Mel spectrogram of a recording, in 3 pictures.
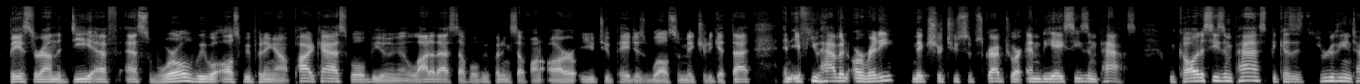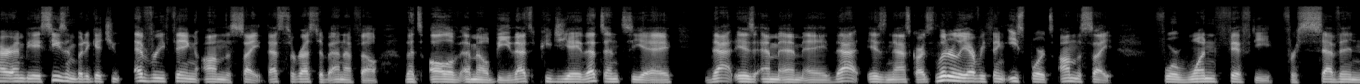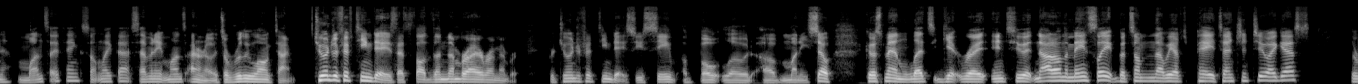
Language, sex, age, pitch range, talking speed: English, male, 20-39, 110-150 Hz, 235 wpm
